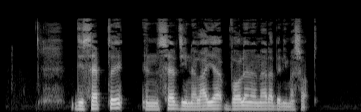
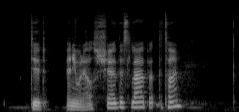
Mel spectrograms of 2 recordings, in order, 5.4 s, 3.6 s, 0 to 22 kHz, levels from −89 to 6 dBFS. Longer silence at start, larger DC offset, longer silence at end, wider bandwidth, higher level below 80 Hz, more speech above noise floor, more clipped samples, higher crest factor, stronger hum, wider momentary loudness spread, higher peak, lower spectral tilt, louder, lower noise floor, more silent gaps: first, 0.65 s vs 0.45 s; neither; about the same, 0.85 s vs 0.85 s; second, 11.5 kHz vs 14 kHz; first, -60 dBFS vs -76 dBFS; first, 59 dB vs 41 dB; neither; about the same, 18 dB vs 18 dB; neither; about the same, 10 LU vs 8 LU; first, -2 dBFS vs -18 dBFS; about the same, -6 dB/octave vs -5 dB/octave; first, -19 LUFS vs -36 LUFS; about the same, -78 dBFS vs -76 dBFS; neither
